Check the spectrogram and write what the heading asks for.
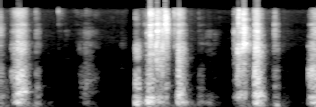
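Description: Glossy slime being squeezed and kneaded by hand, giving clusters of short squishy, crackly pops: one burst right at the start, then two more bunches, about a second in and near the end.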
